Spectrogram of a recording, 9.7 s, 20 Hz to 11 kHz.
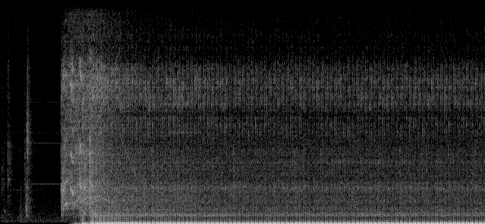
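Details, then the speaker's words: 2020 Polaris RZR Turbo S Velocity turbo engine on the stock exhaust, before a Trinity Stage 5 slip-on: the starter catches and the engine fires into a deep, even rumble with firm revs; normal cold start. "I'm going to go ahead and do a stock exhaust sound. so you guys can see what it sounds like before and after."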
